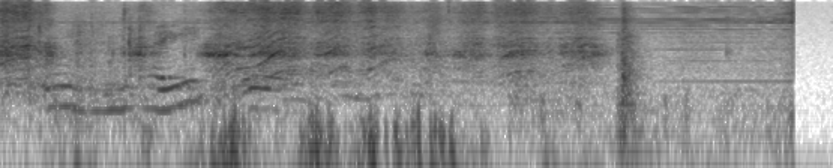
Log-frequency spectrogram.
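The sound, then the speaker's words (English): A train rumbles past with steady clattering and a broad rushing roar that cuts off abruptly, while a child's voice and other voices sound over it. “Oh, bye-bye, train.”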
